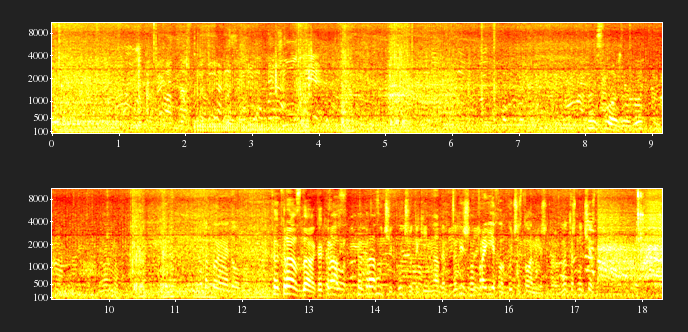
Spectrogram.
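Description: An off-road truck engine roars and revs loudly.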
